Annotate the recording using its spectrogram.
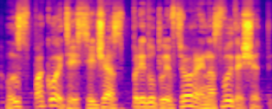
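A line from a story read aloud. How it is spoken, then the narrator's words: Shouting. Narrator (Russian): выкрикнул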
